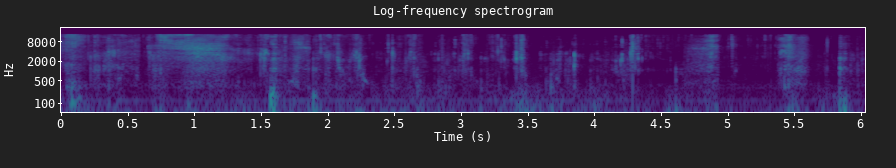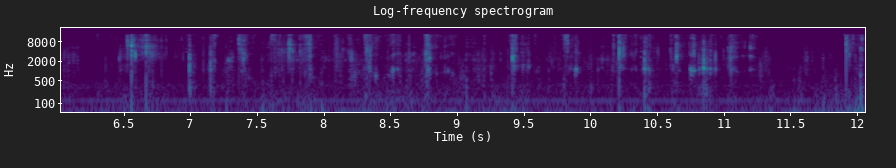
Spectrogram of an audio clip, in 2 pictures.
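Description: Close-miked crunching and chewing of Korean seasoned (yangnyeom) fried chicken: a drumstick bitten into, then chewed with many irregular crisp crunches, loudest in the first second or so.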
